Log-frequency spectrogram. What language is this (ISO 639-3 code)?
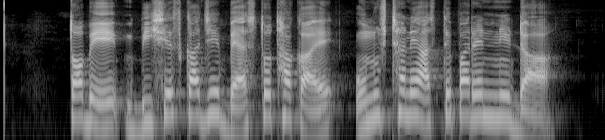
ben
